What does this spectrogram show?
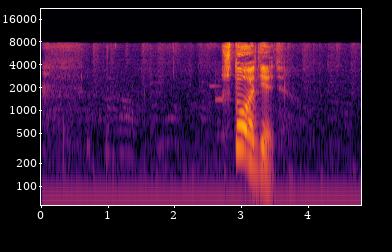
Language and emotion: Russian, angry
